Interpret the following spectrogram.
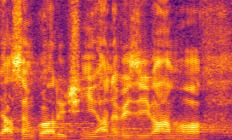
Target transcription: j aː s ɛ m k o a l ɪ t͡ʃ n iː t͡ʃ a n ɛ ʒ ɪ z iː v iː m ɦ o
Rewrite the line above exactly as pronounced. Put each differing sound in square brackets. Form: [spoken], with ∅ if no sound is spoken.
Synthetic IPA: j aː s ɛ m k o a l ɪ t͡ʃ [ɲ] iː [∅] a n ɛ [v] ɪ z iː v [aː] m ɦ o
